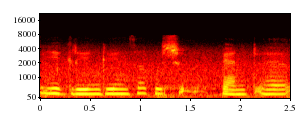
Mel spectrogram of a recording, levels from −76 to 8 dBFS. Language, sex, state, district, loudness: Hindi, female, Bihar, Vaishali, -16 LUFS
